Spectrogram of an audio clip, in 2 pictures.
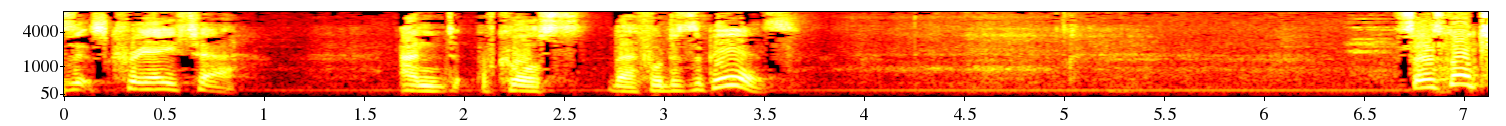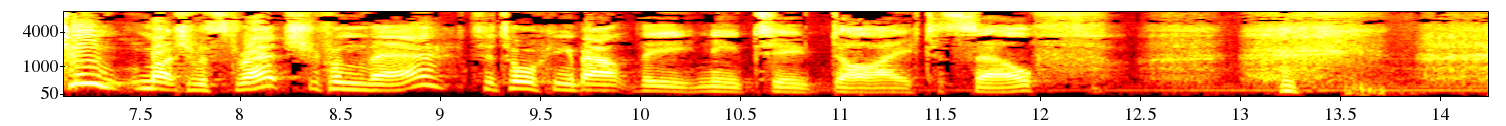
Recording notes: Second seminar given at the School of Missional Disciple-Making at Above Bar Church, Southampton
